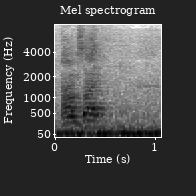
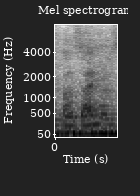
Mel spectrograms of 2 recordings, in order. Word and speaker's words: Alzheimer's: Most people call it Alzheimer's, it's not really Alzheimer's, it's Alzheimer's. Right? And that's why black folks used to call it old timers disease. Actually, they are closer to the correct pronunciation than the so-called educated.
